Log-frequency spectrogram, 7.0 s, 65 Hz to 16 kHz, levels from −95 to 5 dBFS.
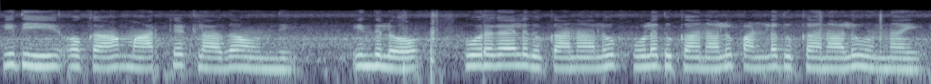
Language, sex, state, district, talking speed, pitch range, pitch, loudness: Telugu, female, Telangana, Hyderabad, 110 wpm, 190-215 Hz, 200 Hz, -15 LUFS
